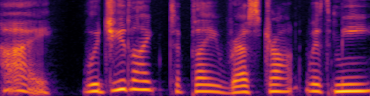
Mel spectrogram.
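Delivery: rough, gritty, gravelly, raspy voice. A little boy asks a woman to play restaurant with him, in a flat, gravelly voice. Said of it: "asked a flat, gravelly voice".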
